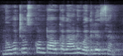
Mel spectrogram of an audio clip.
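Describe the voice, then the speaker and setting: A woman voicing a harsh, jealous elder sister who threatens and shouts in an audio story. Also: on the high side, steady tone, fast talker, slight background noise, voice pushed up, lightly acted. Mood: furious. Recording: roomy echo.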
